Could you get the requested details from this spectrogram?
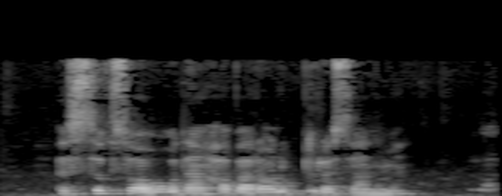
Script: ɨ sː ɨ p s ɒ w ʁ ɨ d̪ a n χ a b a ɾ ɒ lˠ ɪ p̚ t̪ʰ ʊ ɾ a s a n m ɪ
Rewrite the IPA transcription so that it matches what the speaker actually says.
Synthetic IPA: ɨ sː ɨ q s ɒ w ʁ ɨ d̪ a n χ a b a ɾ ɒ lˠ ɪ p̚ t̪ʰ ʊ ɾ a s a n m ɪ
